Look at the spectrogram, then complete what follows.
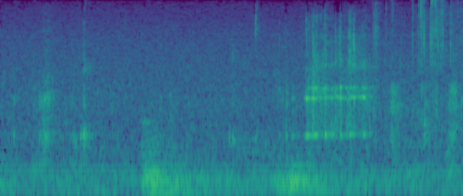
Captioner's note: gulping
